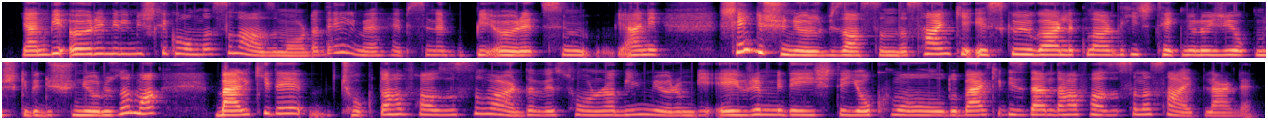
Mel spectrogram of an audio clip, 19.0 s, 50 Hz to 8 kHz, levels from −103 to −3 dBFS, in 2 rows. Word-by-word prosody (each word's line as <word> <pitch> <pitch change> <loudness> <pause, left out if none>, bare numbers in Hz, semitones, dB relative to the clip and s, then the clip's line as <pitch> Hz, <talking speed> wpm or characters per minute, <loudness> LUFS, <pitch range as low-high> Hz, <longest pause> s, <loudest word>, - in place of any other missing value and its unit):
Yani, 230 +4 +4
bir 305 - +6
öğrenilmişlik 280 +1 +1
olması 265 +3 -4
lazım 195 -9 -3
orada, 185 +4 -7
değil 355 -4 -5
mi? 205 -2 -6
Hepsine 225 +1 -8 0.2
bir 230 -1 -2
öğretim 215 +1 +1 0.2
yani, 240 +2 +1 0.4
şey 435 +3 +5
düşünüyoruz 225 - +4
biz 210 +1 -7
aslında, 205 -1 -1
sanki 280 +7 +3
eski 235 +4 0
uygarlıklarda 240 -1 +3
hiç 260 +1 -3
teknoloji 230 -1 0
yokmuş 225 -1 -1
gibi 210 -1 -6
düşünüyoruz 215 +2 -1
ama 315 -1 +2 0.4
belki 250 +7 +7
de 295 0 +1 0.2
çok 215 0 -8
daha 255 +1 0
fazlası 250 +2 -6
vardı 230 -4 -3
ve 215 +1 -4
sonra 220 -1 -7
bilmiyorum 220 -5 -5
bir 210 0 -10
evrim 220 +3 +1
mi 235 -1 -4
değişti, 225 +1 -3
yok 220 +3 -3
mu 235 - -3
oldu? 215 -1 -3
Belki 230 +1 +3
bizden 245 0 +1
daha 245 +1 -1
fazlasına 245 +1 -4
sahiplerdi. 190 -7 -4
230 Hz, 145 wpm, -25 LUFS, 215-255 Hz, 0.4 s, belki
